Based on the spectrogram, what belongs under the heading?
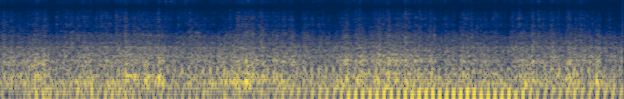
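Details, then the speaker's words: Go-kart, warm, after new valve stem, driving on road: small engine running hard with fast rough buzzing pulse and shaky rattle underneath; owner says the axle is vibrating a lot. "well I drove real good although you can definitely hear that axle vibrating a ton"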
